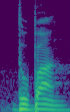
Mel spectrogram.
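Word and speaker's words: Duván: Duvan, sì. Duvan. La curiosità con accento è... la A. Esatto. Duvan.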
